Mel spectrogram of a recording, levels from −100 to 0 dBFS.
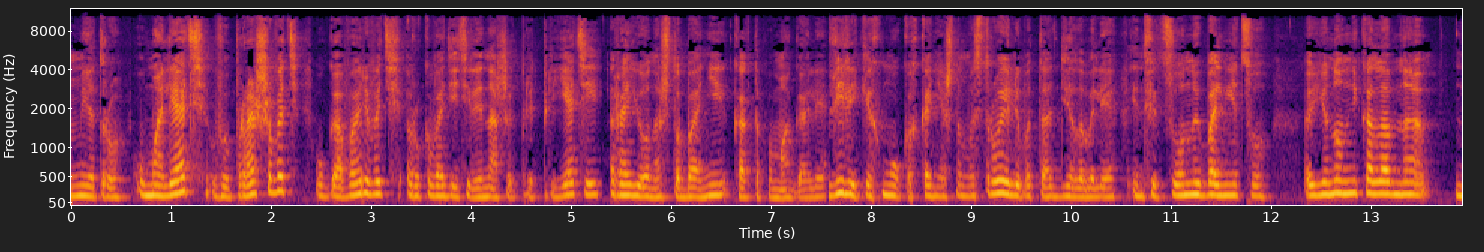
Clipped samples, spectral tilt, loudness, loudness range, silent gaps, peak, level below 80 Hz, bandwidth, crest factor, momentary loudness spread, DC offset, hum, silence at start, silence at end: under 0.1%; -5 dB/octave; -20 LUFS; 3 LU; none; -2 dBFS; -62 dBFS; 11 kHz; 18 dB; 10 LU; under 0.1%; none; 0 s; 0 s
